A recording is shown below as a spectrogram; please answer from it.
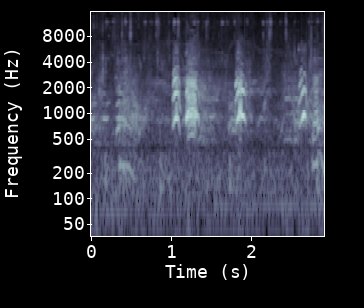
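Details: During a lure-chasing session with two Pit Bulls and a Chihuahua mix, a dog gives short, high excited yips, three or four spaced bursts within three seconds, mixed with people talking nearby.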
